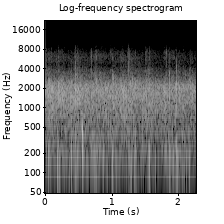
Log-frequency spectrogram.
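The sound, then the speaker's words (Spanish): A crowd applauds steadily for the Lord at a church service, dense overlapping claps filling the space at an even, fairly loud level, with no talking over it. “Let's give the Lord a clap off. Un aplauso para el Señor.”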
